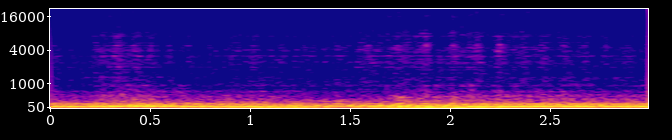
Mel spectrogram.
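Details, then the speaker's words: Mustang GT V8 with open headers, check engine light on, first run after rear 8.8 axle rebuild with new spool: loud, deep, uneven, lumpy rumble. Rough running. "oh oh that sounds rough does it move oh my God"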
